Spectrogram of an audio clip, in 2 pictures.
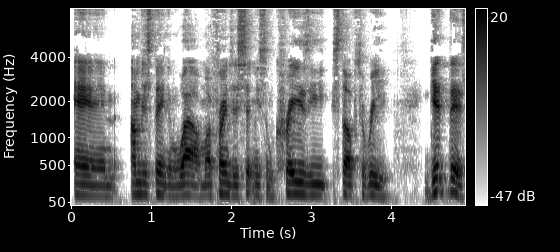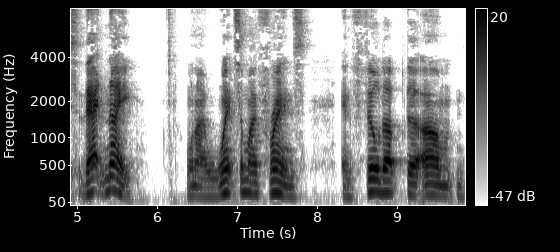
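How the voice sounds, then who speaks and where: A manifestation coach with a medium-pitched voice talks casually to his viewers, rambling excitedly through a story. He uses slang, swears, and keeps restarting.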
